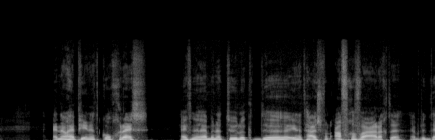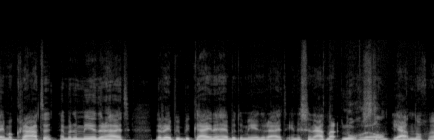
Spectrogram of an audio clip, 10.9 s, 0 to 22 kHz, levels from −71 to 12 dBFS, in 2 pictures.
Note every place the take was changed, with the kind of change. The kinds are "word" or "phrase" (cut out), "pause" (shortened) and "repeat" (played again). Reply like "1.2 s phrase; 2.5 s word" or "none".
none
